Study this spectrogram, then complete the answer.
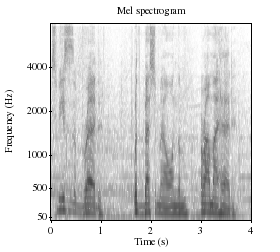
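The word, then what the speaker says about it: béchamel: Beckamel is pronounced Bashamel.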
